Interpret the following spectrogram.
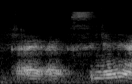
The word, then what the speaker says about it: Simini: Simini, I hope I pronounced your name well. Over to you. Hi everybody, thank you Josephine, you pronounced perfectly.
